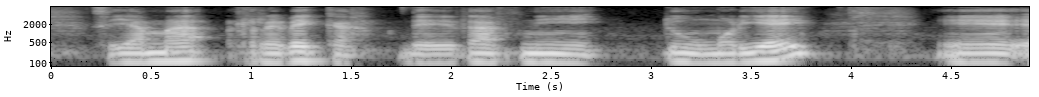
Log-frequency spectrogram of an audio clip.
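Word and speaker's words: du Maurier: Eh, el apellido es francés, pero se pronuncia en inglés porque ella era británica. Ella nació y murió en un ámbito británico, así que no se suele pronunciar en francés, aunque remotamente sí es de origen francés.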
